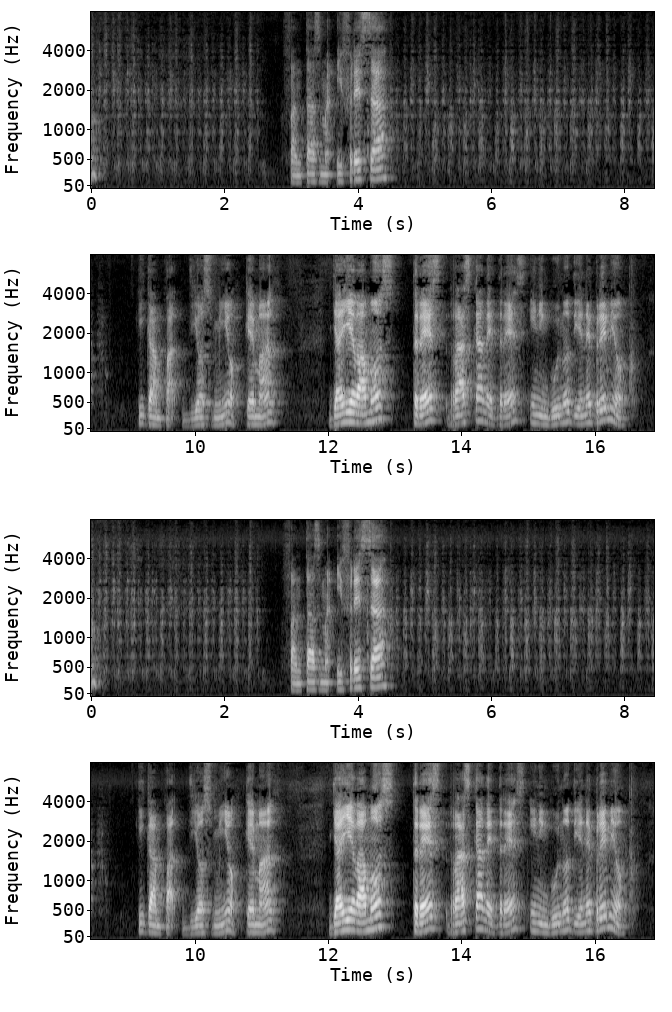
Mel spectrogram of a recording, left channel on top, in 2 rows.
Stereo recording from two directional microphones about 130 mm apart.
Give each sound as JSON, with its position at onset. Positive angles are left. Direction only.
{"t": 3.0, "sound": "speech", "side_deg": -15}
{"t": 9.1, "sound": "speech", "side_deg": -15}
{"t": 12.0, "sound": "speech", "side_deg": -40}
